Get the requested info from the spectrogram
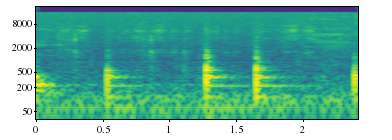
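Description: Marker pen writing on a whiteboard: faint strokes with three short ticks as the tip touches down.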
